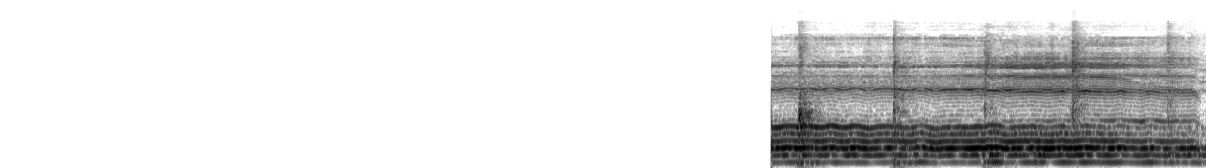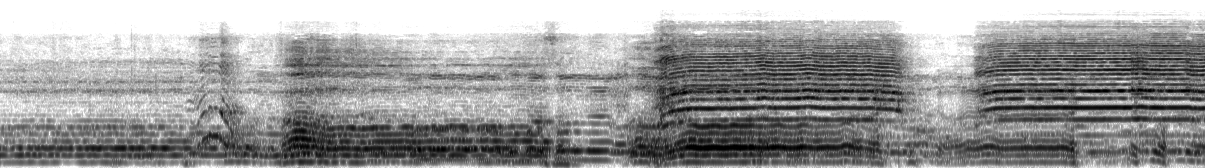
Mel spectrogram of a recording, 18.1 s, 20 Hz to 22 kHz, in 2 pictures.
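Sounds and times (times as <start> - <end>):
chant-like singing: 5.8 - 18.0.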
